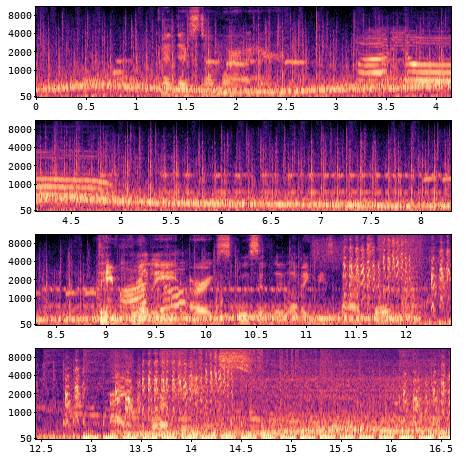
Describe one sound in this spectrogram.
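Video game sound effects chime and whoosh.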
